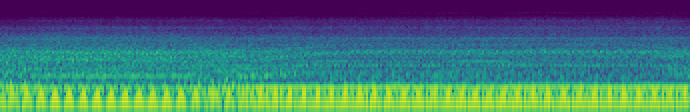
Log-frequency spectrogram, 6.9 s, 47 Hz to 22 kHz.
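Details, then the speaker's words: Rolled-over John Deere 8300 tractor after rebuild, test run in the field: deep steady diesel drone under load, even firing with no knocks or misses, all temperatures stayed good. "We're back from our test run. Tractor did a good job. All the temperatures stayed good."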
